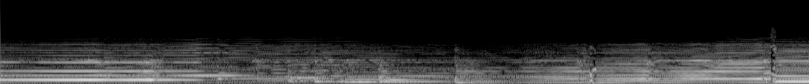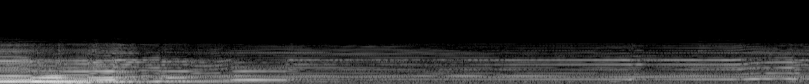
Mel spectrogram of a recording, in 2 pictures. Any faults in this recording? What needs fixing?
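Broken MP3 bit reservoir at 5.89 and 7.69 s: the audio skips through a 70 ms chirp, noise burst or short gap, likely because removed frames left the following 26.1 ms frames borrowing the wrong bytes.

To prevent it, decode before cutting or splicing and re-encode afterwards, so no frame is dropped while later frames still depend on its reservoir data.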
